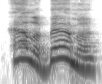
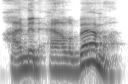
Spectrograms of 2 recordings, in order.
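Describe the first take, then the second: First: Alabama pitched up in disbelief; incredulous Alabama. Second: Said in the usual way. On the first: Retold or imitated. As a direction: echo the word as if it can't be true. Caller disbelieving the answer.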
